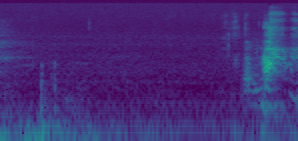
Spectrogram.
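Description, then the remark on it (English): A single sharp sneeze bursts out near the end, a quick breathy explosion after a couple of seconds of low, quiet background. “Nobody said God bless you, though, or Gesundheit.”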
